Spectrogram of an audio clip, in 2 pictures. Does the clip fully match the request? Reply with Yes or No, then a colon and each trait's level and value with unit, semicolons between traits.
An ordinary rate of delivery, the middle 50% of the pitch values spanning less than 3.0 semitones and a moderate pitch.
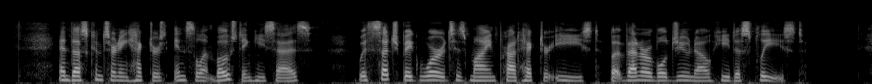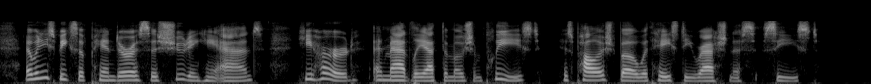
Yes: average, 170 wpm; narrow, 2.4 semitones; medium, 180 Hz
